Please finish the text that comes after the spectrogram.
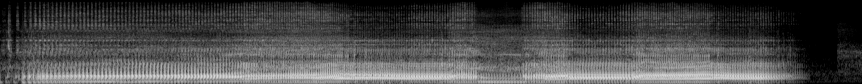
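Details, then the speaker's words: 2006 Kawasaki KLX110 pit bike conversion, small single revving up and down unevenly, wavering and dipping instead of holding steady; poor running, carburetor jetting suspected and to be retuned, cause not confirmed. "Alright, that doesn't sound very healthy to me either. So give me a minute to get that carburetor pulled and we're going to get that jetting dialed in."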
